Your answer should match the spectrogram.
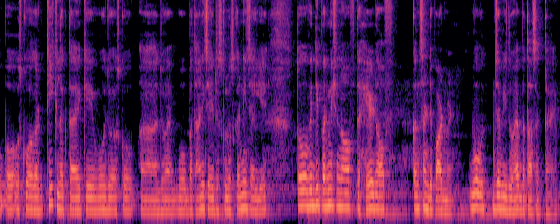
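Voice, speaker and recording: A man with a Pakistani accent giving an informal explanatory lecture, halting and repetitive, with many filler phrases. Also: mid-range voice, mellow. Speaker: law lecturer. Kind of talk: informal explanatory lecture, Urdu mixed with English legal terms.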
